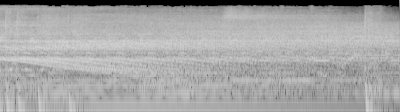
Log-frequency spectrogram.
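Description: A heavy rock band playing: a yelled vocal slides down in pitch over the first two seconds above a sustained low chord, with a couple of sharp drum hits near the end.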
